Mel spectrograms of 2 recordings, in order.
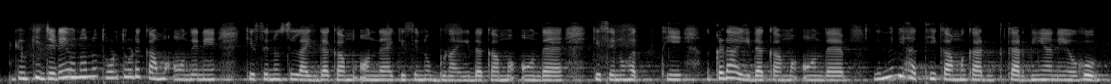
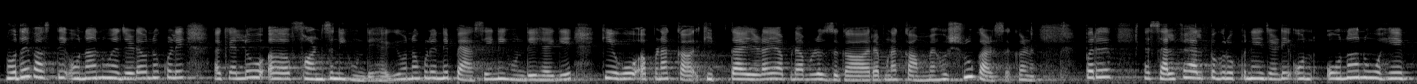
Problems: background sounds at intervals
